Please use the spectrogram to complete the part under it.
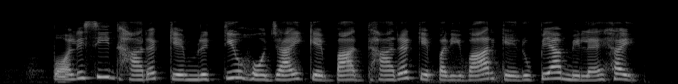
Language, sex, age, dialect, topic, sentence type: Magahi, female, 18-24, Southern, banking, statement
